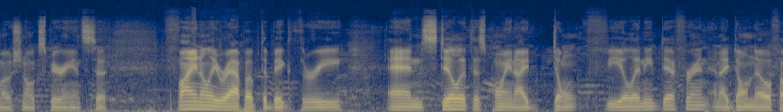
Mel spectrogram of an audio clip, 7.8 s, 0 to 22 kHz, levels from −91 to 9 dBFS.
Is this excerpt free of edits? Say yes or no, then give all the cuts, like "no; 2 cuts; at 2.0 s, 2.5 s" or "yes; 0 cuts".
yes; 0 cuts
